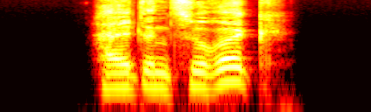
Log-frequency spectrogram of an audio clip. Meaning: inflection of zurückhalten: 1. first/third-person plural present 2. first/third-person plural subjunctive I
- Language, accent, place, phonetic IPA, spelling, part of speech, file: German, Germany, Berlin, [ˌhaltn̩ t͡suˈʁʏk], halten zurück, verb, De-halten zurück.ogg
